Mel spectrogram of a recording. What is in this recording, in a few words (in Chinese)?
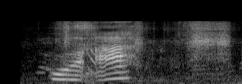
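"yu2wang3", Chinese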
